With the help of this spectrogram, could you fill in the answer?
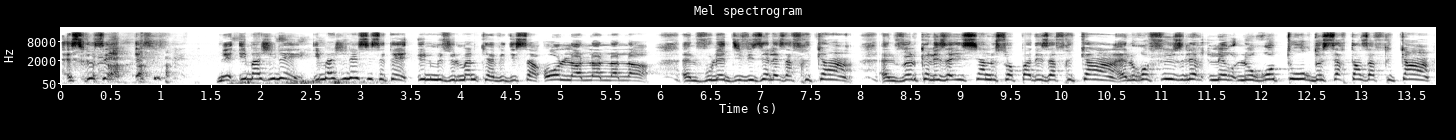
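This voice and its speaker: Her voice sits high and her speed is normal as she runs a live stream. Reacting to clips, she lively poses rhetorical questions to the audience.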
